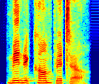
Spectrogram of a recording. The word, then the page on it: Minicomputer: Indian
